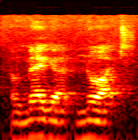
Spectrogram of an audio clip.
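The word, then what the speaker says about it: Ω₀: term which is called Omega Subzero which is pronounced Omega not and it's equal to as I said before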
